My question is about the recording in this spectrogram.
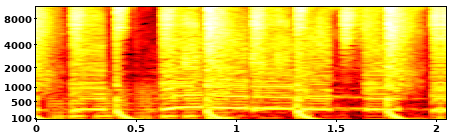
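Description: Electronic dance music with a steady kick drum beat, a little over two beats a second, under sustained synth tones.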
